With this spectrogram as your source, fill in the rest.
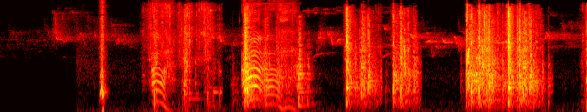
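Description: Wooden logs thud as they drop into a metal grill.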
